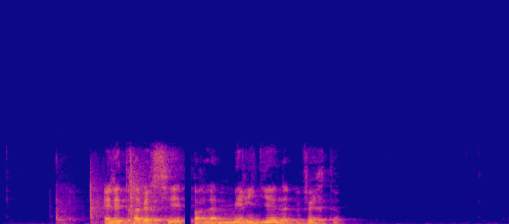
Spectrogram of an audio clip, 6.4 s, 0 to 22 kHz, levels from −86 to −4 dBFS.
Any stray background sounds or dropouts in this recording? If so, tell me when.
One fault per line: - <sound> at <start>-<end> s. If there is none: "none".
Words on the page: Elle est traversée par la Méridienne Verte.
- dropout at 2.3-2.4 s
